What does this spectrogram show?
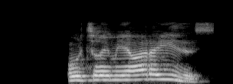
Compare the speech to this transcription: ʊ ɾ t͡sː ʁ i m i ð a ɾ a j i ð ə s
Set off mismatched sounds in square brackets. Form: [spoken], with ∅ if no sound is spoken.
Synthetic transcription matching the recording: ʊ ɾ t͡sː ʁ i m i [ʁ] a ɾ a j i ð ə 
